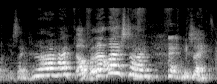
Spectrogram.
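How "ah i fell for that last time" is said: high-pitched comic objection; wary protest. Acted. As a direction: protest high, refusing to be fooled. Father Sky protests, was fooled.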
